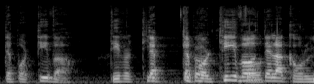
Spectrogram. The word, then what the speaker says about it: Deportivo de la Coruña: Deportivo de la Coruña. – Yes. Excellent pronunciation.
